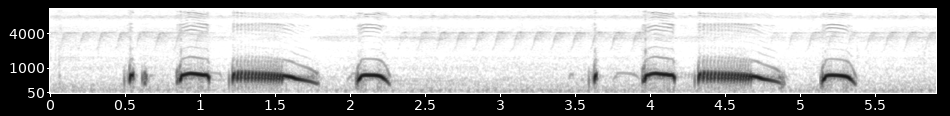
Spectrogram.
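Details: Spotted dove used as a ground decoy to provoke wild birds to fight gives two repeated phrases: quick stuttering notes, a long coo sliding downward, then a short mellow hoot, in a quiet setting.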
